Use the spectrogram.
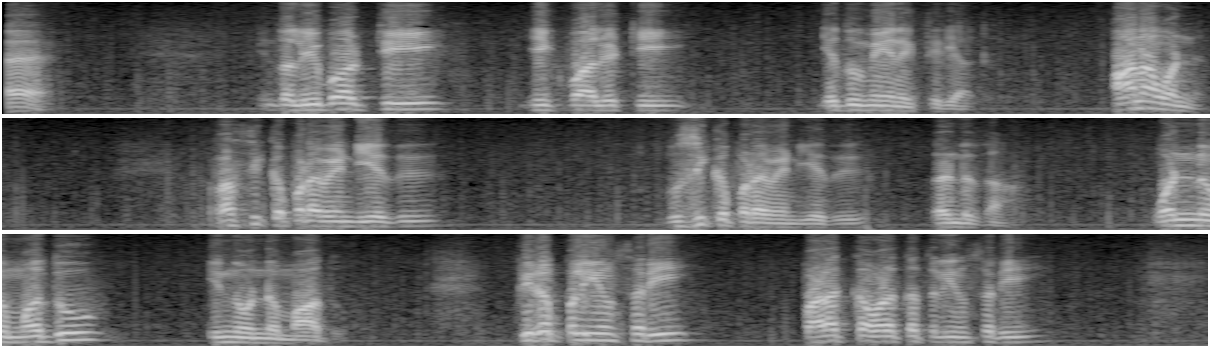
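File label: mass dialogue, tamil; rajini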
